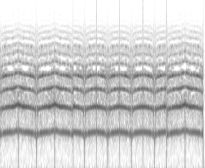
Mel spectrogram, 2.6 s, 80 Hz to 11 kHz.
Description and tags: Flowers Like to Scream 15
noise, not-art, psycho, screaming, stupid, very-embarrassing-recordings, vocal, yelling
